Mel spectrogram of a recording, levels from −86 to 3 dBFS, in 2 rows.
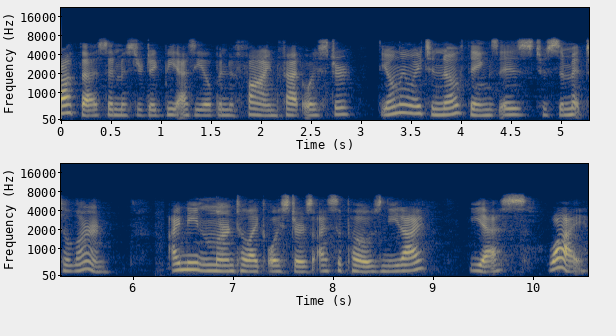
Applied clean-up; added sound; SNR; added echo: none; none; none; none.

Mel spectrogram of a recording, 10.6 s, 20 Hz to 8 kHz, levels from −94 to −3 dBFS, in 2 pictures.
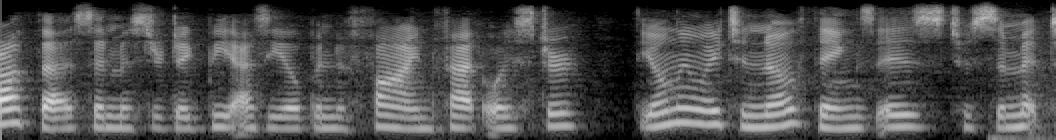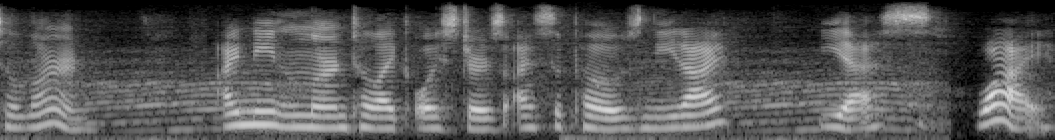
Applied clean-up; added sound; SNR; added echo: none; Livestock, farm animals, working animals; 17 dB; none.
